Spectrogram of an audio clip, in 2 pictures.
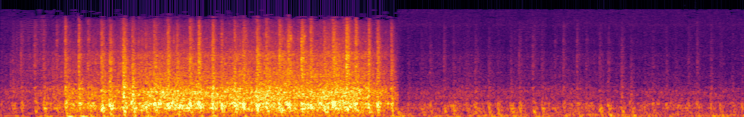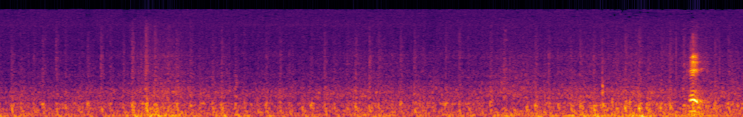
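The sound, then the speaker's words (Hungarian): The noon train rolls along the rails with a loud, dense rattling rumble for about five seconds, then settles into a quieter, steady rolling noise with a few faint clicks. “Ezt az embert a déli vonattal a határra viszik.”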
